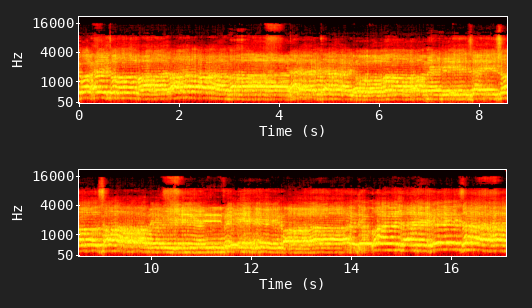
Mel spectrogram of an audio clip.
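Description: An elderly man chants a long, melodic song close to a microphone.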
